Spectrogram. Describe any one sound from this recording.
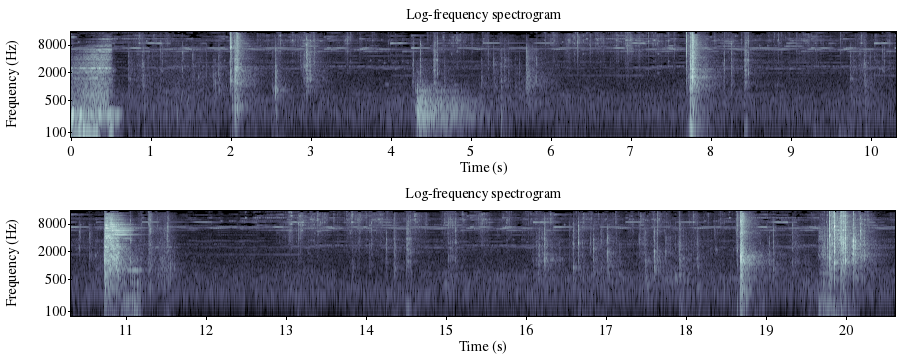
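Metal lock pins click into place one by one.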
